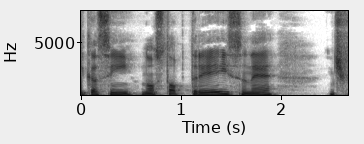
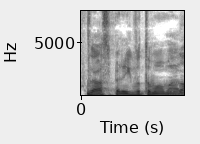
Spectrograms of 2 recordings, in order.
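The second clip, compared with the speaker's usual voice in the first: fast, softer, strained after choking; 8 dB quieter, much faster than usual. Real, not acted. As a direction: rush it out before coughing. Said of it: "Eu me engasguei".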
